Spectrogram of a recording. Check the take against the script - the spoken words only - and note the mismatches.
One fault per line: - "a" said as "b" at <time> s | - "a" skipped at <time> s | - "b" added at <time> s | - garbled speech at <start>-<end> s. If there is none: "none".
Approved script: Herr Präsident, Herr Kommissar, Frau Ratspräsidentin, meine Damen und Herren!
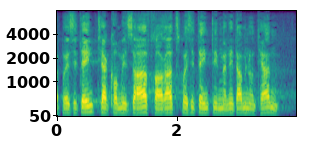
none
